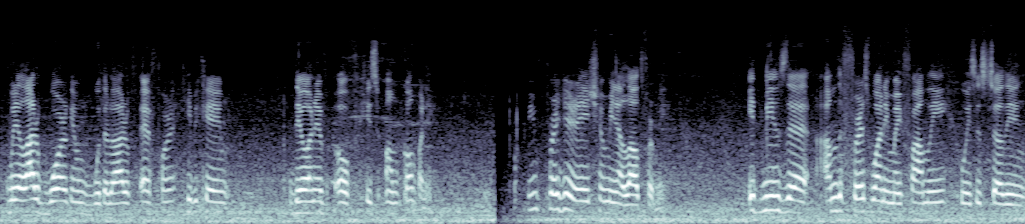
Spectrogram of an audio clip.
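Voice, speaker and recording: Young woman from Venezuela; earnest, encouraging student testimonial, traffic noise around her. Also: mid-range voice. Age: young adult. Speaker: university student. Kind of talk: personal testimonial. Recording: outdoor street noise.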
